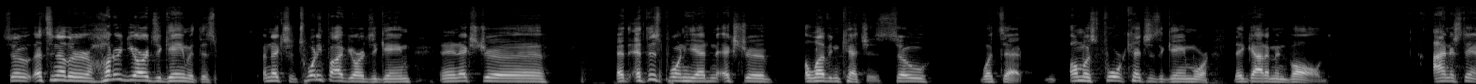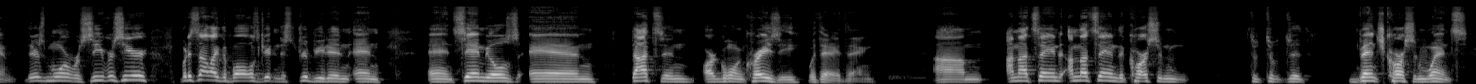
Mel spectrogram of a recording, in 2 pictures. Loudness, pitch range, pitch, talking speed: -25 LUFS, 130-175 Hz, 150 Hz, 165 wpm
